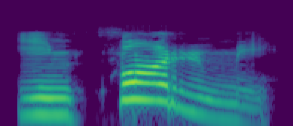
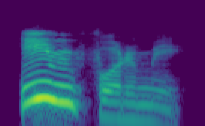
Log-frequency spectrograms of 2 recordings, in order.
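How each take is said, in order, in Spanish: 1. El acento está en la segunda sílaba. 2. El acento está en la primera sílaba. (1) "Ah, correcto" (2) "probemos en la in"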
